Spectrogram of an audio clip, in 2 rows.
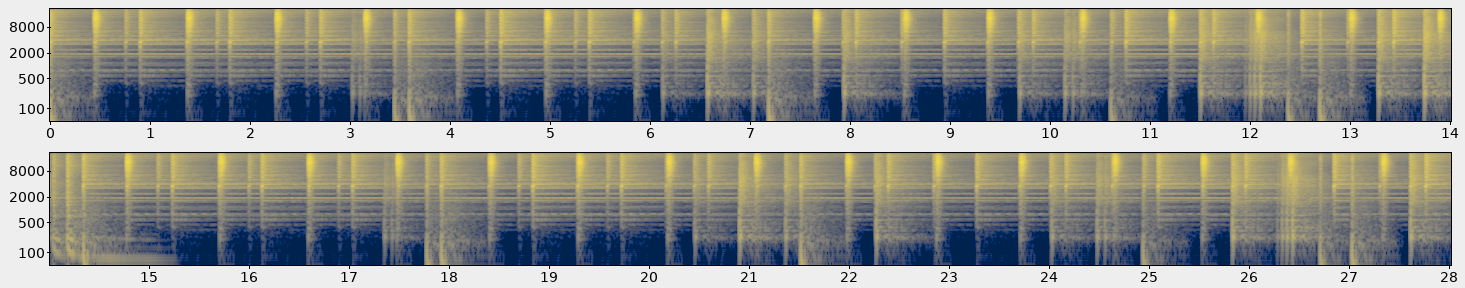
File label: Spooky Attic Intro; MVDK2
